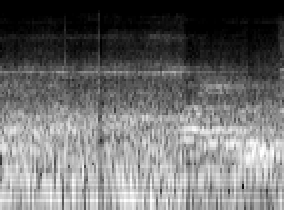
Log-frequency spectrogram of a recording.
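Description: A man speaking into a pulpit microphone, his voice carried over a steady low rumble.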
